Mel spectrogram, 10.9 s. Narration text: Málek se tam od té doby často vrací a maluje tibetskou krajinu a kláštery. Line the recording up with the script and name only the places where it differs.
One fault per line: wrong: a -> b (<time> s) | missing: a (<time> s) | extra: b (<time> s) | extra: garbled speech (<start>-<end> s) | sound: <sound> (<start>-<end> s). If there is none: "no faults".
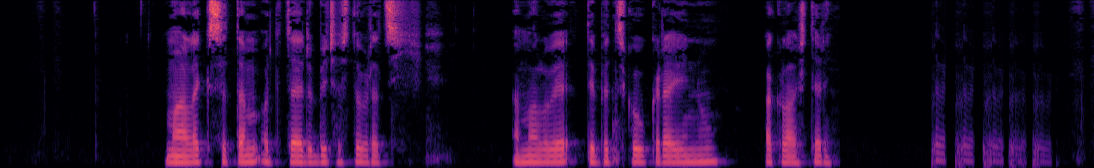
sound: laugh (9.3-10.5 s)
